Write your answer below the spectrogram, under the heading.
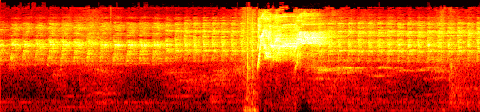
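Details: Colourful lovebird delivering an active ngekek: a continuous fast high-pitched trill with one loud grating screech in the middle, then the chatter goes on.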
